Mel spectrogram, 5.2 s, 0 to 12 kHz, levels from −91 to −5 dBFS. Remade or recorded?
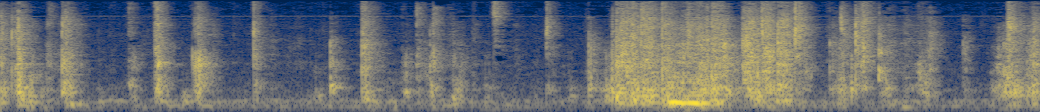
remade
